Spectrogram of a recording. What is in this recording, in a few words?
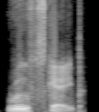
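"roofscape", British English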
